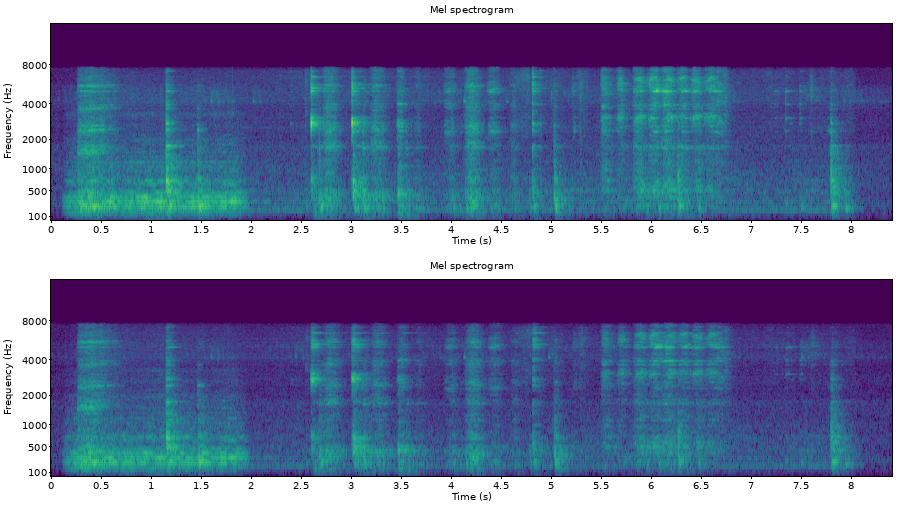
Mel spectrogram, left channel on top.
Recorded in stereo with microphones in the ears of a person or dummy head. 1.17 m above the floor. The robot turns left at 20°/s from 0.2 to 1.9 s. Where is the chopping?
15° left (ahead or behind), 0.6 m; by 8.0 s 50° left (ahead or behind), 0.6 m.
